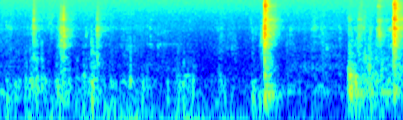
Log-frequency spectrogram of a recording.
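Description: A few scattered soft knocks and clicks in a quiet room, the sharpest about two and a half seconds in and again just before the end.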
